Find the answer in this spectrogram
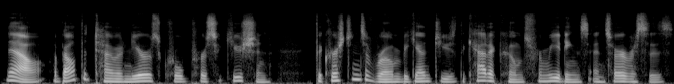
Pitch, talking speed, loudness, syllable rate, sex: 140 Hz, 185 wpm, -23 LUFS, 5.6 syllables/s, male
